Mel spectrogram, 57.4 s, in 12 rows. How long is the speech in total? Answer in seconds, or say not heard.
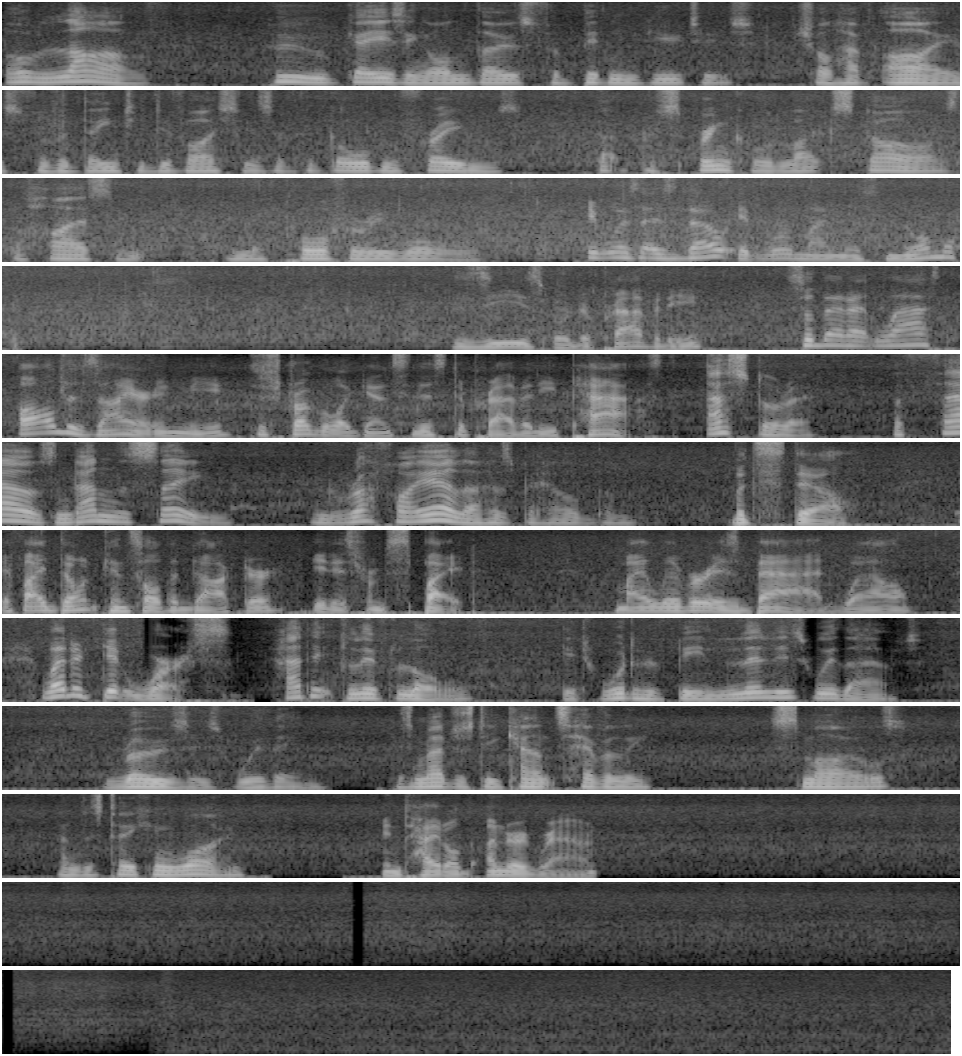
43 s.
